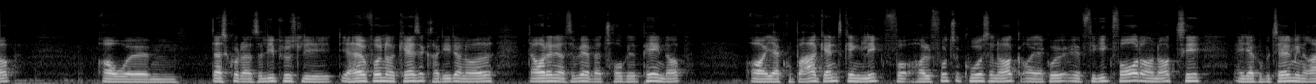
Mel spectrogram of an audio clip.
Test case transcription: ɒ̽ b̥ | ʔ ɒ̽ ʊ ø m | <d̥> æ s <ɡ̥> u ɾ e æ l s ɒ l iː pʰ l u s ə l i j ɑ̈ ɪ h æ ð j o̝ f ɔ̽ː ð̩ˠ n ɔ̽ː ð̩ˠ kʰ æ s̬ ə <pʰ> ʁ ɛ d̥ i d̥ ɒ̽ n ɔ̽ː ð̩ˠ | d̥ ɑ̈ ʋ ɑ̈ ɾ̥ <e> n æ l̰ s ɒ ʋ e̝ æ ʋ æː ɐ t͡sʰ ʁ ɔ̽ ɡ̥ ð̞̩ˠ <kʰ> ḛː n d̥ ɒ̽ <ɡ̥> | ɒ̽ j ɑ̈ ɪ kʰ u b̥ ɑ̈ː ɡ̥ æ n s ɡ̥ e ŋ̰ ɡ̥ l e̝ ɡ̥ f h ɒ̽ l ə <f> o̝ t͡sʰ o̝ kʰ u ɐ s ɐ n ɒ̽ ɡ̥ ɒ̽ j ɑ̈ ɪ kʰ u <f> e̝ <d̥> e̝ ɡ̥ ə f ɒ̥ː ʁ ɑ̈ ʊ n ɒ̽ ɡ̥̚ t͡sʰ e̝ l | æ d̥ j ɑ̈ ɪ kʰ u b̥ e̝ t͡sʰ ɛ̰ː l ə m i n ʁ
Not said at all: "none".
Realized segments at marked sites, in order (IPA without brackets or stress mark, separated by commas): d̥, ɡ̥, kʰ, e, pʰ, b̥, f, f, ɡ̥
